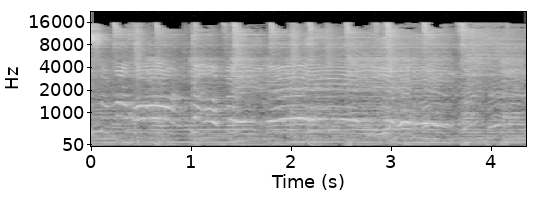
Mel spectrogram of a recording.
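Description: Live rock band playing a song: sung vocals gliding over guitars, bass and a steady drumbeat.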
